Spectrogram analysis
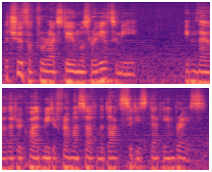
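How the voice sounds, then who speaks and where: Man voicing a solemn, scornful low-voiced alien elf seer. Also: little pitch movement, brisk, slight background noise, lightly acted. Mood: contemptuous. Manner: solemn, archaic, haughty. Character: scornful, grieving male alien elf farseer. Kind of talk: voiced reading of game dialogue. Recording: music behind the voice.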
